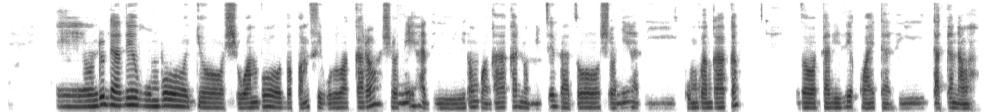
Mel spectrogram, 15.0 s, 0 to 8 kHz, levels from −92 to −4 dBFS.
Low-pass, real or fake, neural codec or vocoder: 7.2 kHz; fake; codec, 16 kHz in and 24 kHz out, 2.2 kbps, FireRedTTS-2 codec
